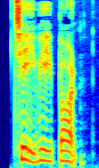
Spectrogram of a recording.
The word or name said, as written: tv-bånd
